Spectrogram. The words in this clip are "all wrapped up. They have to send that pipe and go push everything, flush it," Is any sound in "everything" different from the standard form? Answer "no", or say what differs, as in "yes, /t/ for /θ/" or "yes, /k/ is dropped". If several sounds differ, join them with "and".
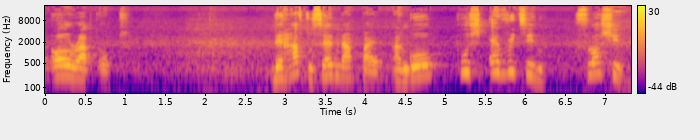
yes, /t/ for /θ/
